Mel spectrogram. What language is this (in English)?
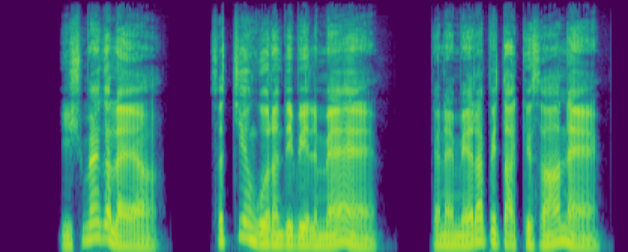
Kangri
